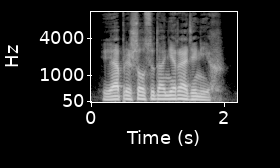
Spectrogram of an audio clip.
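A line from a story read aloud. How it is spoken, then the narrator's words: Cold. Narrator (Russian): холодно сказал хранитель культа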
